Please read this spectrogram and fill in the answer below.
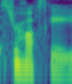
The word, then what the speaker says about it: Strahovski: I mean, it's not technically the original traditional Polish way of saying it, but that's the English version that I've come up with. – So what would you say traditionally? – It's Strahovski, which involves a whole lot of consonants without breaking them up with vowel sounds, which no one can do if you don't speak some kind of European language, I think. It's like sneezing. You have to kind of go Strahovski.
